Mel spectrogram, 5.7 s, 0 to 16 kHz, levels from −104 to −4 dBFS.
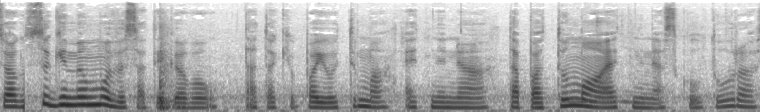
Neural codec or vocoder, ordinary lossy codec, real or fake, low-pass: none; MP3, 64 kbps; real; 14.4 kHz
